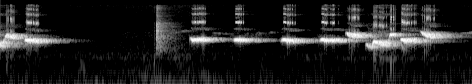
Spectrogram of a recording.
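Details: Pancingan lure song of a white-rumped shama, used to prompt other birds to reply: short clear whistled notes repeated at roughly half-second intervals after a click, ending in a fast varied warbling flourish of rising and falling whistles.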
